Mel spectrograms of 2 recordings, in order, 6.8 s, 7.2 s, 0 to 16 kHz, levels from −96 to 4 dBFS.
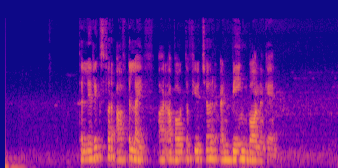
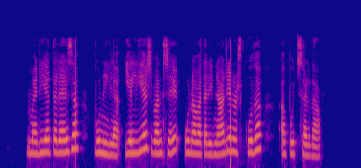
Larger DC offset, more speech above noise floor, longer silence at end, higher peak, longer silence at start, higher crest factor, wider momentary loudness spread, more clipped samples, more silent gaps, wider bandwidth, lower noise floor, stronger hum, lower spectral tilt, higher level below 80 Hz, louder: neither; second, 33 dB vs over 56 dB; first, 1.15 s vs 0.85 s; first, -8 dBFS vs -18 dBFS; second, 0.1 s vs 0.55 s; about the same, 20 dB vs 16 dB; about the same, 10 LU vs 9 LU; neither; neither; first, 11 kHz vs 7.6 kHz; second, -58 dBFS vs under -90 dBFS; neither; first, -7 dB/octave vs -3.5 dB/octave; first, -56 dBFS vs -74 dBFS; first, -26 LUFS vs -35 LUFS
